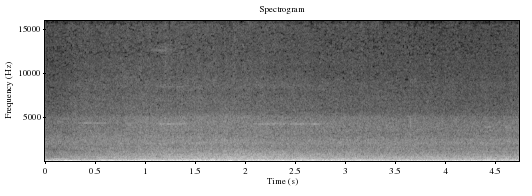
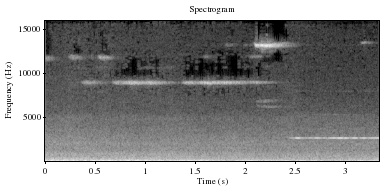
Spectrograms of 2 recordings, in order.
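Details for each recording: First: Mercedes C63 AMG after a winter, with rotors, calipers and pads washed, rolling to complete stops: only low road rumble and no squeal or scraping; the brakes are now quiet. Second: Mercedes C63 AMG creeping to a stop at low speed, before its winter-grimed brakes were cleaned: a thin, steady high squeal over low road rumble; brake squeal suspected to come from dust, salt and grime.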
